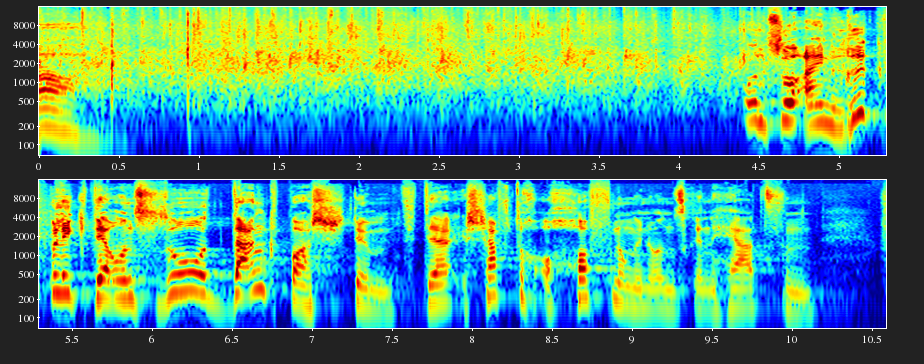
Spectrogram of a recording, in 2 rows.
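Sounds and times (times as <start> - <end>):
audience applause: 0.0 - 5.4
speech: 4.4 - 10.5.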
